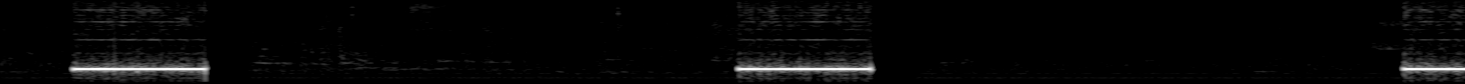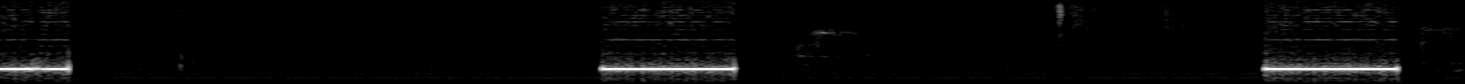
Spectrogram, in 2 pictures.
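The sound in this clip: Ringback tone of a phone call that goes unanswered: five steady single-pitch tones, each about a second long, repeat evenly about every five seconds, with only a faint low hum in the gaps.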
